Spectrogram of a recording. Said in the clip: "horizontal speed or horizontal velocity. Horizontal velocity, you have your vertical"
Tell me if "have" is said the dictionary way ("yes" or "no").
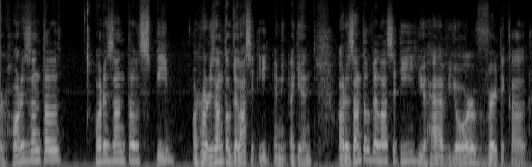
yes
